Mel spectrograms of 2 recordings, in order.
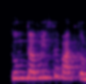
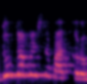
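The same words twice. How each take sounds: First: Said in the usual way. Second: High and loud, hitting तुम hard; angry shout imitated. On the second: Uncle repeating his demand, loud mock anger. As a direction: snap it back like furious uncle. Uncle and her quarrel retold.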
